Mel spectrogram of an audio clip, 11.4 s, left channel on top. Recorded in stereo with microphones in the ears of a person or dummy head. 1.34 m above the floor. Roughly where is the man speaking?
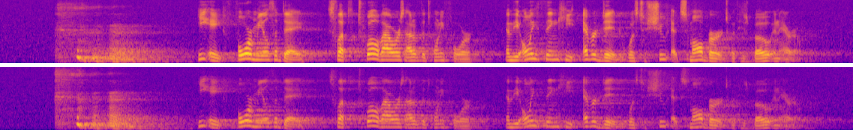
Left.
